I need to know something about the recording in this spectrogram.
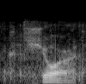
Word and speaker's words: Shaw: make sure I enunciate the Oh, it W, sounds like shore. S-U-R-E? Sounds that way? No, I Yeah. think it's shore, like We'll get Jayson over here.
